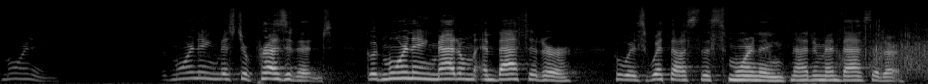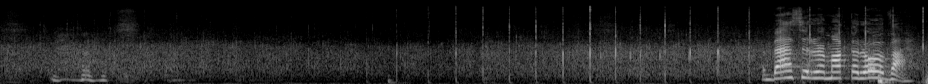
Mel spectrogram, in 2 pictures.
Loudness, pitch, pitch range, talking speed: -23 LUFS, 230 Hz, 200-255 Hz, 65 wpm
